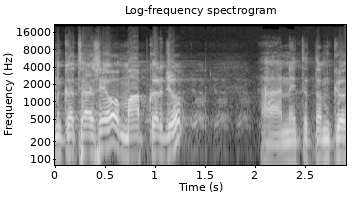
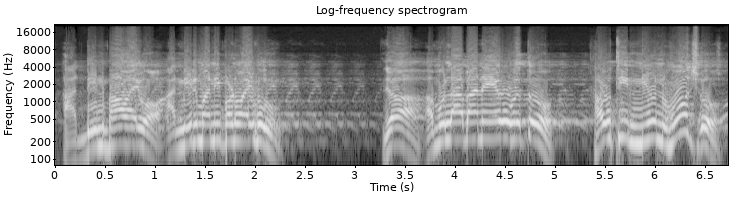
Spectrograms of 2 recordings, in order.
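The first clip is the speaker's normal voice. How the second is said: impassioned preaching; 8 semitones higher than usual. Acted. Preacher warning the gathering, high and impassioned. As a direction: drive home the misery of ego.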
